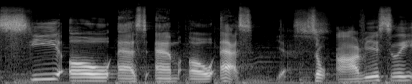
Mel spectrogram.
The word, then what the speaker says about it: Cosmos: into the cosmos yeah this galaxy theme galactic themed town might lend itself to a pronunciation similar to the space term but locals refer to the tiny town with a us sound at the end so cosmos hey well i i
